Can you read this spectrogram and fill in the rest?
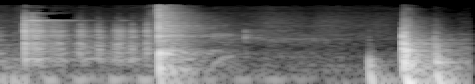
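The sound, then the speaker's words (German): A beer bottle being opened: a bright metallic clink with a short ringing tail, a sharp snap, then two quick knocks close together. No one speaks. “Erstmal ein Bierchen aufmachen.”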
